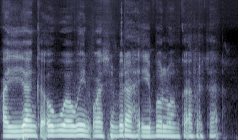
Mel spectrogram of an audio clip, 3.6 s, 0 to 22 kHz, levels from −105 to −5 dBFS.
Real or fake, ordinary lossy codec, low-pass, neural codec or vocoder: fake; none; none; vocoder, 44.1 kHz, 128 mel bands, Pupu-Vocoder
